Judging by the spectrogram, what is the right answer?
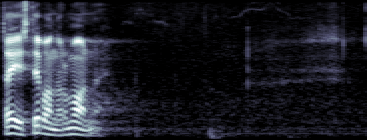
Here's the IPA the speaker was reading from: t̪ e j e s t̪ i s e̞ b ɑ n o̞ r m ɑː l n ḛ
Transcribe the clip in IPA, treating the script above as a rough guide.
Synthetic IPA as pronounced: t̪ æ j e s t̪ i e̞ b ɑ n o̞ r m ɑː l n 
